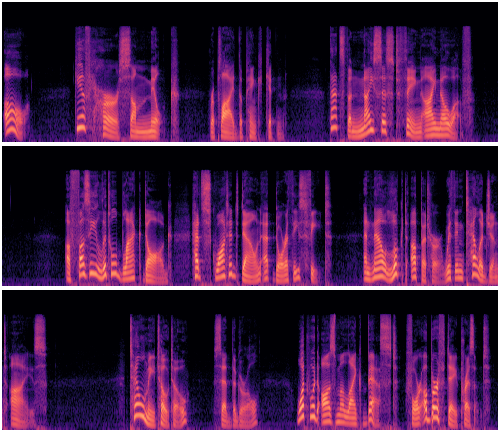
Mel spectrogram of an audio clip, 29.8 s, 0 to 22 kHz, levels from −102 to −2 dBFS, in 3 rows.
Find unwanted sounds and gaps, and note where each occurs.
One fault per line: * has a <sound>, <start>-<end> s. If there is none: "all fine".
all fine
